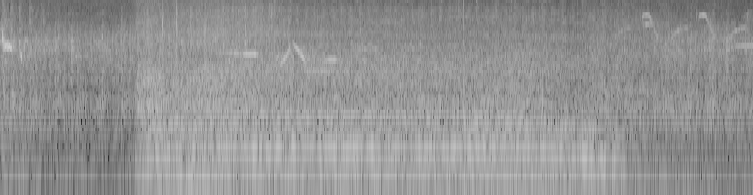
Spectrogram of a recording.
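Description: A crane arm whines steadily as it swings and lifts.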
